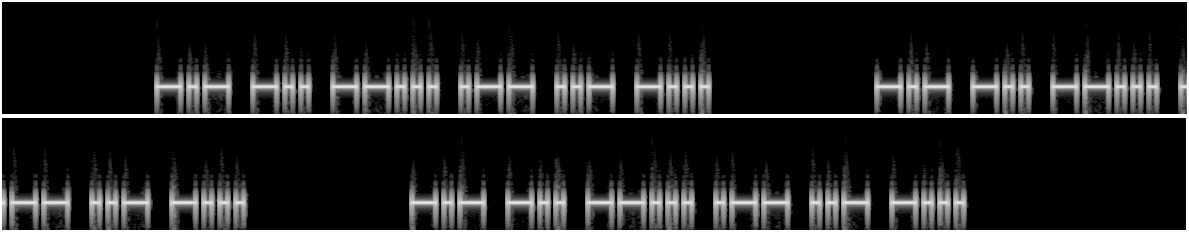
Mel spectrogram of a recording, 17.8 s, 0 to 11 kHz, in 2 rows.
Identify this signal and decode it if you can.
Morse code, heard as a keyed tone, about 20 wpm, 700 Hz. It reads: KD7WUB KD7WUB KD7WUB
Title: USA Call Signs - 6 Characters - Repeated 3x - 20wpm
